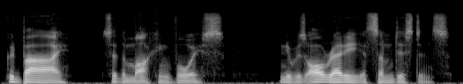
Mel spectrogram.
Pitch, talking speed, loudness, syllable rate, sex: 95 Hz, 170 wpm, -19 LUFS, 5.3 syllables/s, male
